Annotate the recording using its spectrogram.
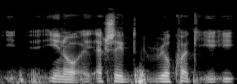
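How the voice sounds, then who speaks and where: A man's voice: medium pitch, flat delivery, normal speed, creaky, fairly bright tone, no echo. A man interviewing a guest in casual chat, feeling his way through questions with digressions and tentative phrasing. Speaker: podcast host, interviewer.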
